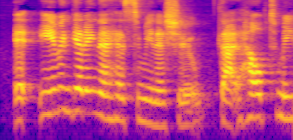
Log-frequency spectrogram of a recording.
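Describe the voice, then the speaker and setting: Against noticeable background noise, a woman talks at a fairly quick pace with medium pitch. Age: 60s. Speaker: wellness vlogger. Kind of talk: casual monologue vlog. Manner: rambling with fillers.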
